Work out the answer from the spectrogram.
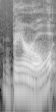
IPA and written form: ˈbærəl (BARREL)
